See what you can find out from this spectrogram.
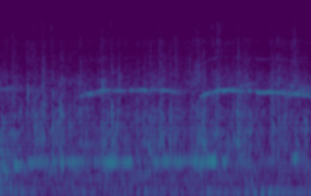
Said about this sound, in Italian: Un applauso a Thomas T, grazie.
